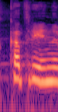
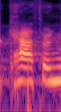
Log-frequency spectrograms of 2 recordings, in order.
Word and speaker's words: Cathrine: sponsors my name is katrina or catherine if that's easier to pronounce i'm from norway and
